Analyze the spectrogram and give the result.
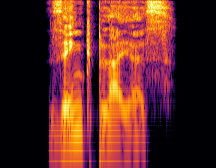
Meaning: genitive singular of Senkblei
- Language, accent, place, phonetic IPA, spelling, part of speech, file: German, Germany, Berlin, [ˈzɛŋkˌblaɪ̯əs], Senkbleies, noun, De-Senkbleies.ogg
